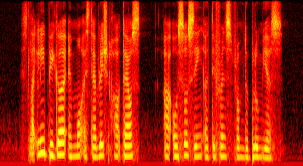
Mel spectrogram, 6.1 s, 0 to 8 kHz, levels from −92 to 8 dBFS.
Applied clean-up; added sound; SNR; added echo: none; none; none; none.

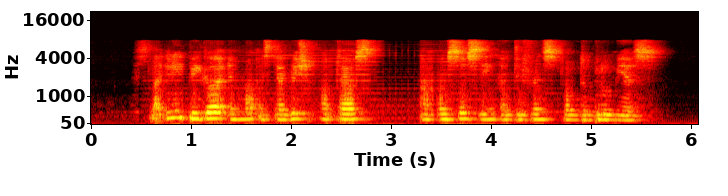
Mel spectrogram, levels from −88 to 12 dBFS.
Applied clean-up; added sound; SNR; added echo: neural separator model SepFormer DNS4.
